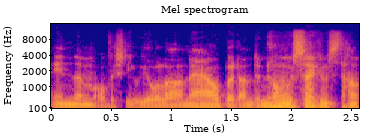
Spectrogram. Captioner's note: laughing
